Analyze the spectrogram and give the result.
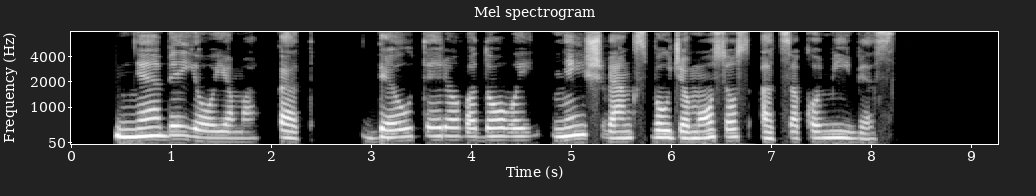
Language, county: Lithuanian, Utena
